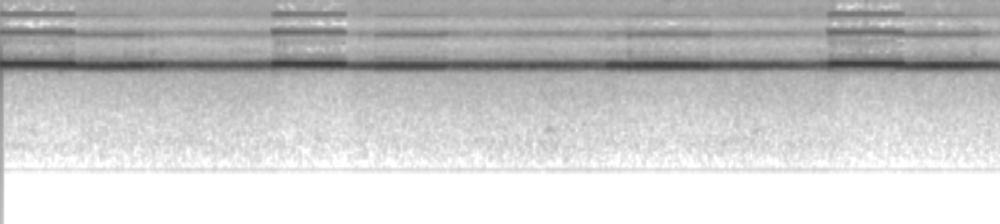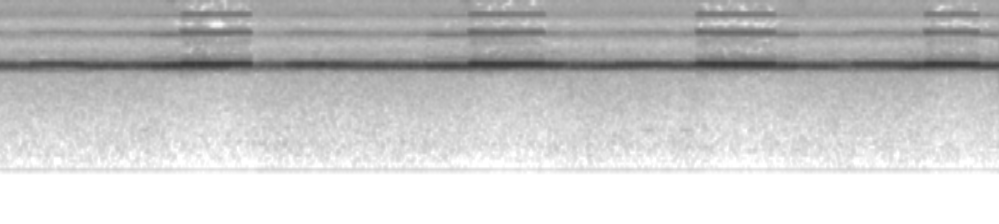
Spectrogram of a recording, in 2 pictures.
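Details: Cricket singing a steady, high, ringing trill that never stops, with slightly louder, brighter stretches every two to three seconds; no other animals or voices, only a faint hiss beneath.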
